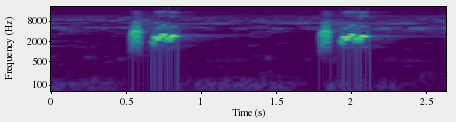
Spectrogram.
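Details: Sooty-headed bulbul calling a rival: two phrases about 1.3 seconds apart, each a dry click followed by a rapid liquid two-part chirp.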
